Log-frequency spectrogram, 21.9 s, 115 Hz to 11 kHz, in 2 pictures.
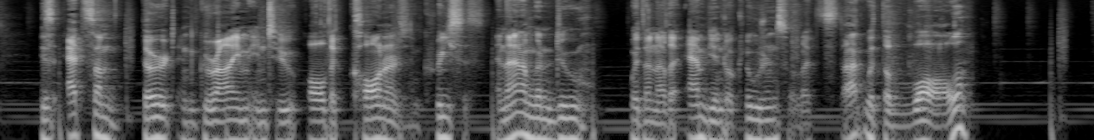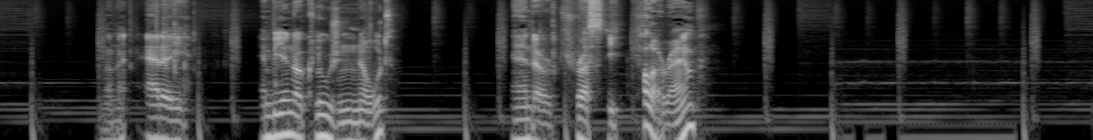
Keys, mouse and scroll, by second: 4.9-6.0 scroll down 1, 6.2 click, 7.9 click, 8.8-9.4 scroll down 3, 9.4 middle click, 9.8 scroll up 1, 10.2 middle click, 11.1 shift+a, 15.9 shift+a, 19.9 scroll up 2, 20.9 click.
